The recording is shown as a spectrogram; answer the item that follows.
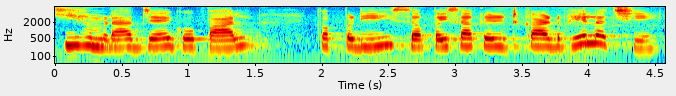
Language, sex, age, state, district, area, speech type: Maithili, female, 18-30, Bihar, Madhubani, rural, read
